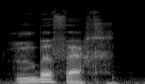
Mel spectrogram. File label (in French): Wolof Ours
